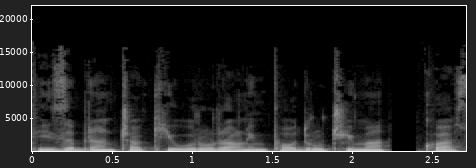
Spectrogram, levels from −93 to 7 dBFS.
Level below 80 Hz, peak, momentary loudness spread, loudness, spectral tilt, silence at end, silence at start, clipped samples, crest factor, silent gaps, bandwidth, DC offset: -56 dBFS; -10 dBFS; 4 LU; -27 LUFS; -7.5 dB/octave; 0 s; 0 s; under 0.1%; 16 dB; 2.25-2.40 s; 14 kHz; under 0.1%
